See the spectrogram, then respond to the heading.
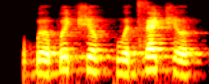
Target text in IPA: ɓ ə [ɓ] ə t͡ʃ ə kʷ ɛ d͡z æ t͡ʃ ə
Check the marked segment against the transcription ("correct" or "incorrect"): correct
